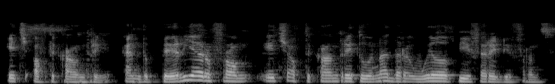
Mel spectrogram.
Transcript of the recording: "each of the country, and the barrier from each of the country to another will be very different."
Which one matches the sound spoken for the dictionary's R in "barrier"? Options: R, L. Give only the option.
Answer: R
